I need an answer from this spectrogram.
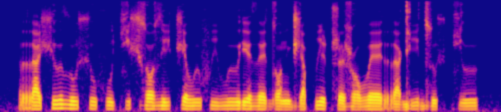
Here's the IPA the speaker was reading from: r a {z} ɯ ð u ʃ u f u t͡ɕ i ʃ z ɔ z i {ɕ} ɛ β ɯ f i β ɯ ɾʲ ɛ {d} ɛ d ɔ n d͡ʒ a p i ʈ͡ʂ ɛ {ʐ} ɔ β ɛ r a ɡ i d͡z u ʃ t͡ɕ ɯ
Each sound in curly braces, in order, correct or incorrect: incorrect: ʃ, incorrect: t͡ʃ, incorrect: ð, correct

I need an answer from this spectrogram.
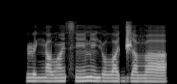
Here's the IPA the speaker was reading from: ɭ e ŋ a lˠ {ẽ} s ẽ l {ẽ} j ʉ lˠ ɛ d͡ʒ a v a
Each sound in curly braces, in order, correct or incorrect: correct, correct

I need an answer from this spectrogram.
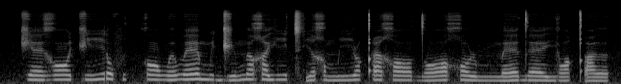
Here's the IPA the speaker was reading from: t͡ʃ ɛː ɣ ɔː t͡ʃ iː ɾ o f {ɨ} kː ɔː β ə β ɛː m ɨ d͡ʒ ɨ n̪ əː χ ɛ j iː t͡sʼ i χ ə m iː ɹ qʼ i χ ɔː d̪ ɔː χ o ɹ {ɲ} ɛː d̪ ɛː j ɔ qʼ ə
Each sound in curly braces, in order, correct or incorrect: incorrect: i, incorrect: mː

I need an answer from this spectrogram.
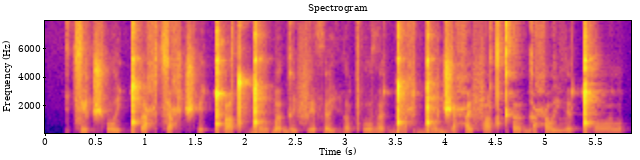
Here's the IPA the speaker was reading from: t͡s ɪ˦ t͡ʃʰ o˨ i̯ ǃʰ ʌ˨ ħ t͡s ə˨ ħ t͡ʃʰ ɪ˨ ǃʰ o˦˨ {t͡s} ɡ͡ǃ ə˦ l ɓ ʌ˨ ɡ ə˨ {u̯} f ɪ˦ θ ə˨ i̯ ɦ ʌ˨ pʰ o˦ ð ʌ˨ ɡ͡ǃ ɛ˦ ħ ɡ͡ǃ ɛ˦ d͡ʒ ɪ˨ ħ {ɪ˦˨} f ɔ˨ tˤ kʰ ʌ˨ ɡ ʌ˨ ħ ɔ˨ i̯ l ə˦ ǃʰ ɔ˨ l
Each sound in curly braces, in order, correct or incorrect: incorrect: tˤ, incorrect: i̯, incorrect: ɪ˦

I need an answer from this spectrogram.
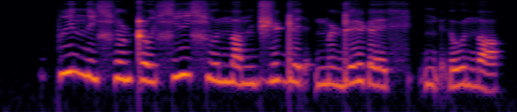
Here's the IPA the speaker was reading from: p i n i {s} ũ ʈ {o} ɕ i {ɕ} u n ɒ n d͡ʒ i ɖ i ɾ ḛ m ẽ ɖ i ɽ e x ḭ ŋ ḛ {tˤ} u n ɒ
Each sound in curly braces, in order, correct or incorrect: incorrect: ɕ, correct, correct, incorrect: ɾ

